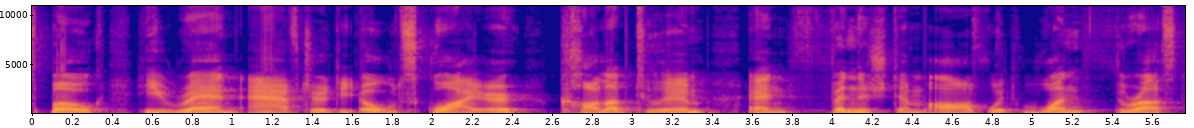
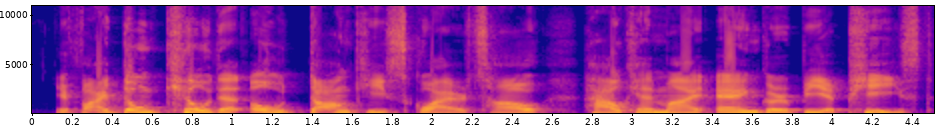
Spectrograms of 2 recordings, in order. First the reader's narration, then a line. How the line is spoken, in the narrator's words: Li Kui said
